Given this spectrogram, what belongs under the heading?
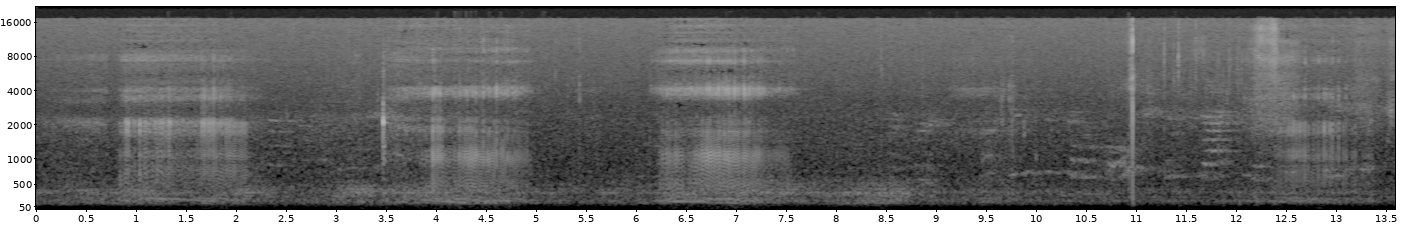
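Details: Snoring after falling asleep: rhythmic rattling snores with each breath, about 18 breaths a minute, with small clicks and room noise; snoring.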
